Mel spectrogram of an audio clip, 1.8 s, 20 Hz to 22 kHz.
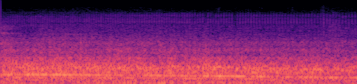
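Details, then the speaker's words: Cyrusher Kommoda fat-tire e-bike, 750W hub motor, 48V 14Ah, hydraulic brakes, stopping after downhill run at about 25–31 mph. Wind rush and faint motor tone fall steadily; complete stop with no squeal or grinding, brakes quiet. "complete stop no squeaks or squeals perfect on the brakes guys"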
